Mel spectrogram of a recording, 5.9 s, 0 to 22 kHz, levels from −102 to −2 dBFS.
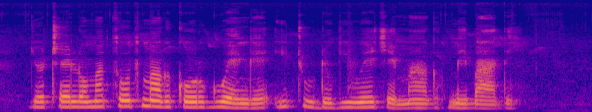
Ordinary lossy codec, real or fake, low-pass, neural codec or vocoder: none; real; 19.8 kHz; none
